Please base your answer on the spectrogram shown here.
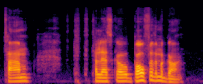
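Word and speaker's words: Tom Telesco: they fired Mr Staley he's gone they fired Tim Tesco and coin think I said his wrong yeah I said his name wrong Tom Tesco both of them are gone okay um and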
